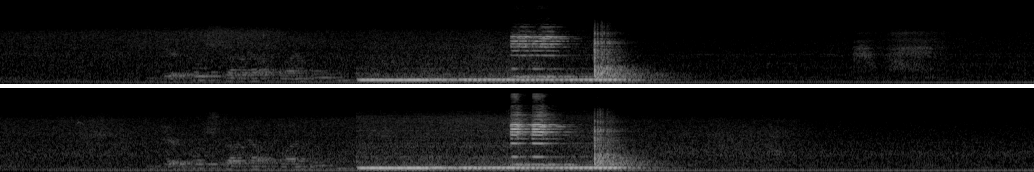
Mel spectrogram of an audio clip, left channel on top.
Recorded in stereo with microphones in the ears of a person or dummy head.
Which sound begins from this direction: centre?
A clap, at 5.9 s.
